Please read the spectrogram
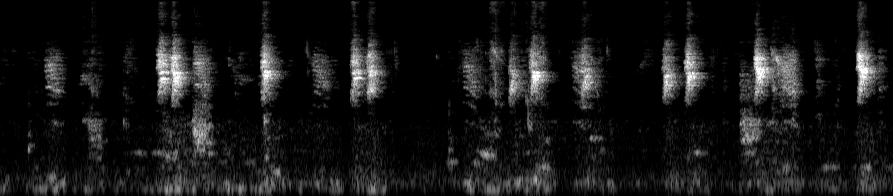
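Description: Corgi chewing pieces of Fuji apple: a string of crisp, wet crunches at an uneven pace, about one or two a second.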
